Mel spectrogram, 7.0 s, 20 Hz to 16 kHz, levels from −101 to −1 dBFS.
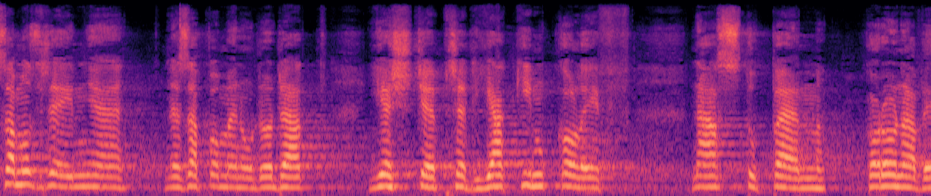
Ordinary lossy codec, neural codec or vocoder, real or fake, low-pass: AAC, 48 kbps; vocoder, 48 kHz, 128 mel bands, Vocos; fake; 14.4 kHz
